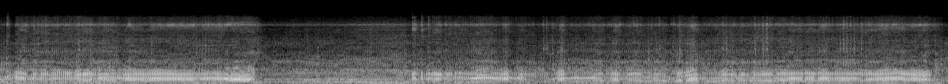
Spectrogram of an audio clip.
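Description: Dirt bike engine revving up and down as the rider works the throttle, its pitch rising and falling. The rider shuts off briefly about two and a half seconds in, then gets back on the gas about a second and a half later.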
